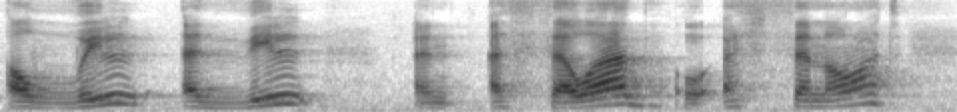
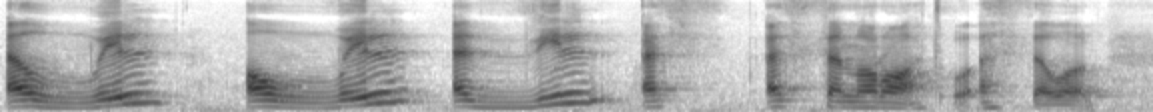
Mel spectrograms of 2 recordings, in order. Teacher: The tip of the tongue touches the bottom edges of the front two teeth. Imagine the front two teeth, the incisors here, tip of the tongue touches the edge of the incisor.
